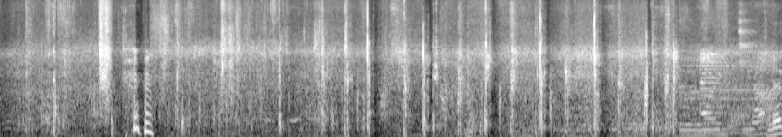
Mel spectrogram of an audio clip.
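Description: Footsteps crunch and scrape on snowy ground outdoors.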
